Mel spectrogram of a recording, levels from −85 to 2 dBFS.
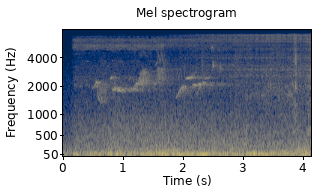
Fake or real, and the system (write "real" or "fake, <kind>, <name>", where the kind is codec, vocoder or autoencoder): real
